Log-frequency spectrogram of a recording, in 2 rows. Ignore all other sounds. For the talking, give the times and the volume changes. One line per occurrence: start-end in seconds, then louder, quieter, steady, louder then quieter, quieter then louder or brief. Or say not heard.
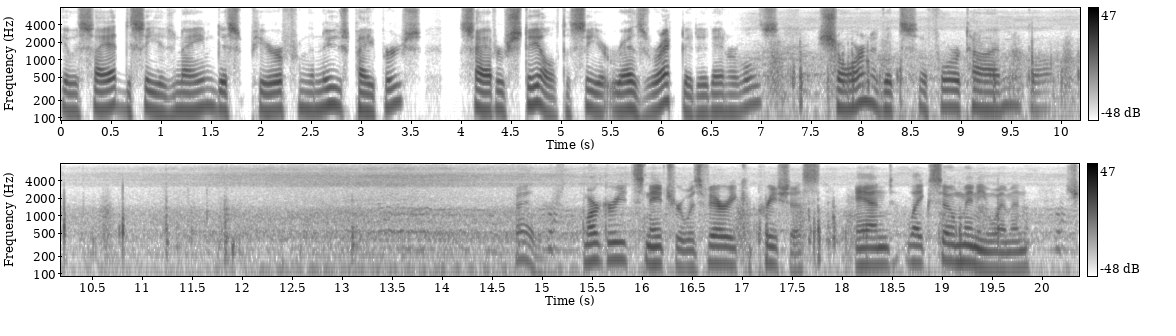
0.0-9.9 steady
14.8-20.3 quieter then louder.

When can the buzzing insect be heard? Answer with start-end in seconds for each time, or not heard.
6.8-20.3.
